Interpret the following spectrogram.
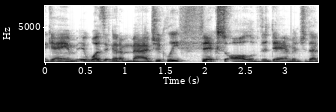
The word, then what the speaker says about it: Fi: You even got Fi or Fee, whatever you want to pronounce it. You know, I'd say Fee.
